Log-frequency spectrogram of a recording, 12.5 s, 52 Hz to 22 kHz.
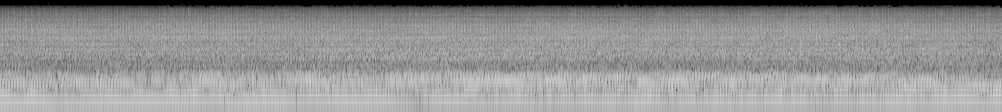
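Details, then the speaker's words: EF hatch running E85, after new spring-type LMAs and a valve adjustment: loud steady running with a busy, uneven rattle over the drone; top-end noise persists, cause unknown. Top-end rattle and knock. "This is like really upsetting me because we changed the LMAs, which I thought was the issue. We also did the valve adjustment, and the noise is still there and is still persistent."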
